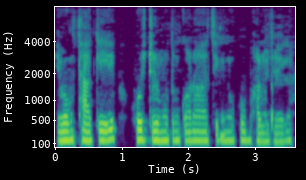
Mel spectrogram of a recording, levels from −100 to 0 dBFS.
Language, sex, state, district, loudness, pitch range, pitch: Bengali, female, West Bengal, Kolkata, -21 LUFS, 140-150 Hz, 145 Hz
